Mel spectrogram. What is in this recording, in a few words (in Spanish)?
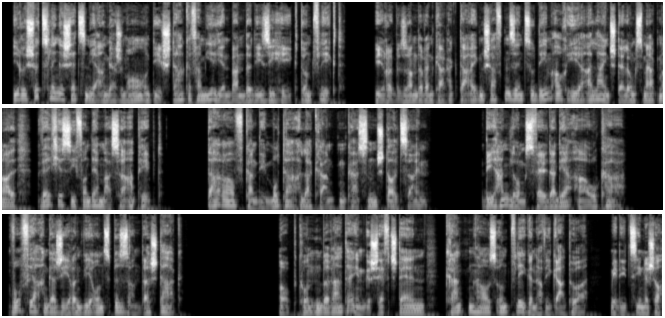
corporativo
